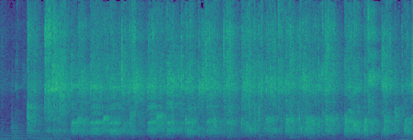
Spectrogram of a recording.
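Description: Audience applauding, starting just after the beginning and continuing throughout.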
